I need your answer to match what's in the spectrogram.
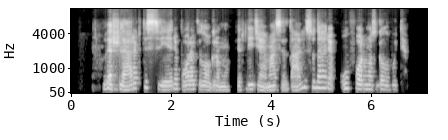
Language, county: Lithuanian, Vilnius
